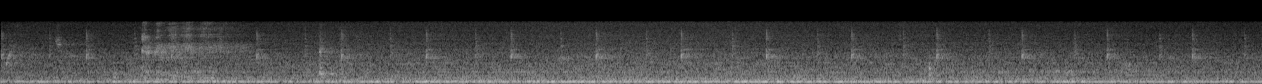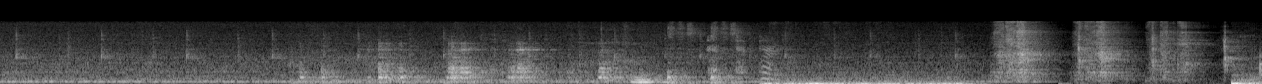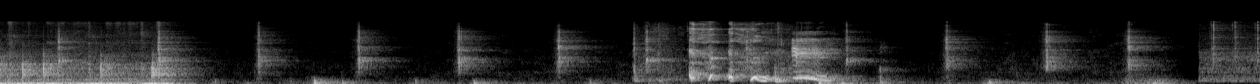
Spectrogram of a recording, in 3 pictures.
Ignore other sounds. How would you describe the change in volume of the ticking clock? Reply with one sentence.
The loudness of the ticking clock goes down.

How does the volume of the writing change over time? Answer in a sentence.
The volume of the writing goes down, then up.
